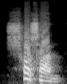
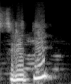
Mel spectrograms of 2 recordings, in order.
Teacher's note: ম ফলার উচ্চারণ হবে না যে বর্ণটা সেই বর্ণটা উচ্চারিত হবে তবে একটু সানুনাসিক হবে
